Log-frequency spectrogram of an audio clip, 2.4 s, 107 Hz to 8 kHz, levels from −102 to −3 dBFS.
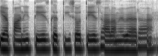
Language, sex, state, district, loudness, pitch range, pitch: Hindi, female, Chhattisgarh, Jashpur, -14 LUFS, 180-190 Hz, 185 Hz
